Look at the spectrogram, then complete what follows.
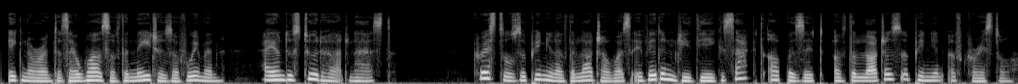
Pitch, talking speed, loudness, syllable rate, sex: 180 Hz, 175 wpm, -17 LUFS, 5.9 syllables/s, female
